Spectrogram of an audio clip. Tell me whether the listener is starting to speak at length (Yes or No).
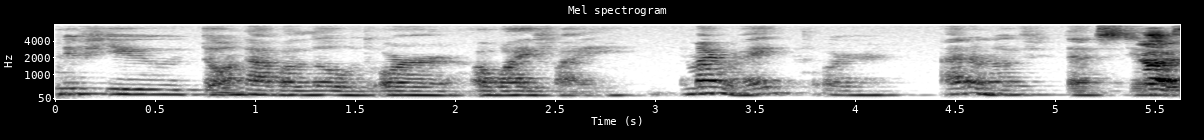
Yes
